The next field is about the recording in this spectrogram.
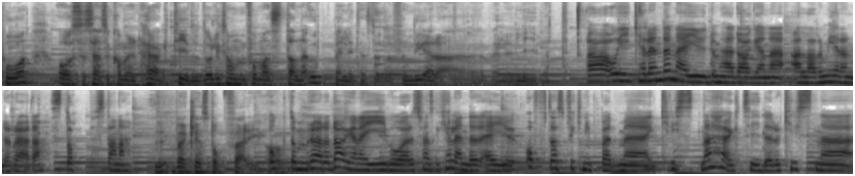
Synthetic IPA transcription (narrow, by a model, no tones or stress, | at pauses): pʰɔ | ɔsɔsɛnsɔkʰɔmːəɾɛnɦøːɡt̪ʰiːd̪ɔd̪ɔlɪksɔmfoːɾmanst̪anːaɵpːɛnliːt̪ənst̪ɵnd̪ɔfɵnd̪eːɾa̰ | ø̰ːvə̰ɾlḭːvə̰t̪ | ɑːɔɪkʰalɛnd̪əɳaæɾjɵd̪ɔmhæːɖɑːɡaɳaʔa̰laɾmeːɾand̪əɾø̰ːd̪ast̪ɔpːst̪anːa | væɾklɪɡənst̪ɔpːfæ̰ɾjɔkd̪ɔmɾøːd̪ad̪ɑːɡaɳaɪvoːɾsvɛnskakʰalɛnd̪əɾæɾjɵʔɔft̪ast̪fœɾkʰnɪpːad̪mɛkʰɾɪst̪naɦøːɡt̪ʰiːd̪əɾɔkʰɾɪst̪na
